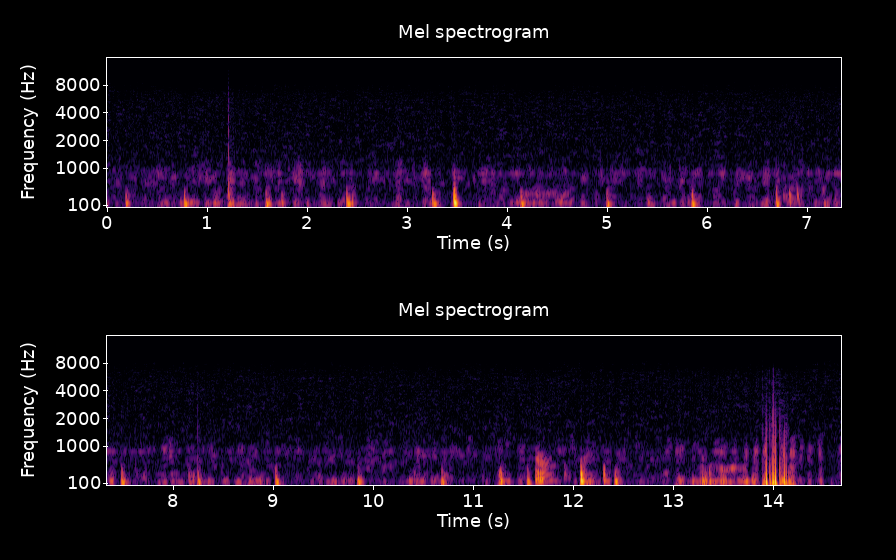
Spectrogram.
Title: Fit male heartbeat #body #auscultation #stethoscope #chest #humanbody #heartbeat #heart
